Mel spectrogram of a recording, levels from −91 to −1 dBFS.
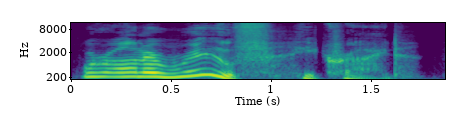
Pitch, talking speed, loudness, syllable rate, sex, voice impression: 200 Hz, 190 wpm, -15 LUFS, 4.6 syllables/s, male, masculine, adult-like, tensed, powerful, hard, slightly muffled, fluent, slightly raspy, intellectual, calm, slightly wild, lively, slightly modest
